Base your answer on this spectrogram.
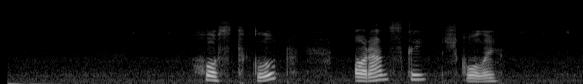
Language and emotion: Russian, neutral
